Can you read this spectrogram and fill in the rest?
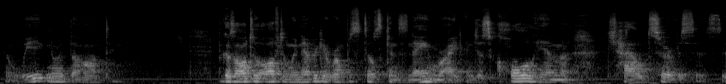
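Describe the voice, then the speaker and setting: A man performing spoken word poetry with a dramatic, deliberate delivery, using pauses and emphasis. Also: medium pitch. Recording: roomy echo with faint background noise.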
